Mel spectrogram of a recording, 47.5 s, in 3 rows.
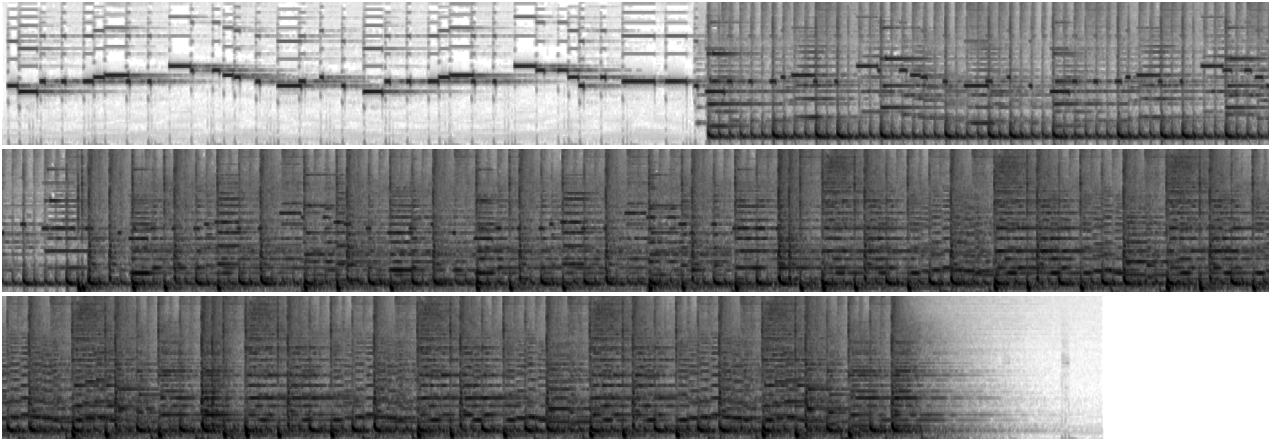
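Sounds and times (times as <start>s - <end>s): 
Irish dance music: 8.8s - 43.9s.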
